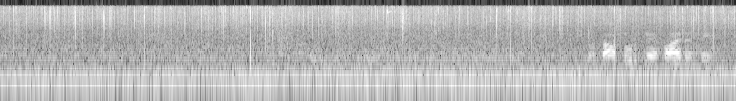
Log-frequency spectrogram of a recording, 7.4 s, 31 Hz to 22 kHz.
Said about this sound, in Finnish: Tähän vähän niin kuin takkatulen ääressä, mutta potenssiin 1000. Täytyy tulla kauemmas. Lämmittää, tulee niin hirvittävästi tuo lähestyvä tuli.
